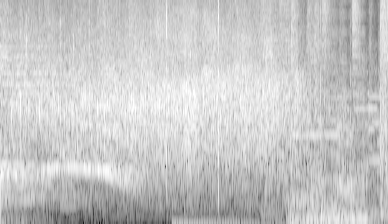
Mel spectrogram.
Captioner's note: applause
